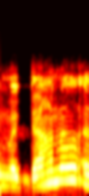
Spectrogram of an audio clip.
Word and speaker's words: McDonough: Not McDougal. Not McDougal. – JD McDonough? Is that how you say it? – McDonough, yeah. – It. Yeah, I've always said McDonough. It's but if McDonough. It isn't McDougal, she's saying McDougal.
